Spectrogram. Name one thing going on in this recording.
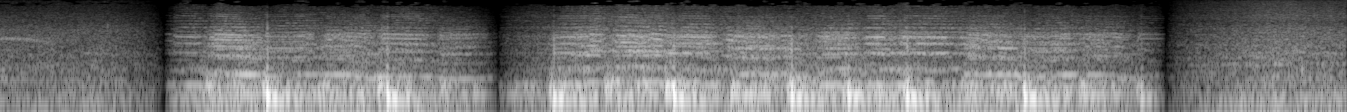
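A man calls out commands loudly through a loudspeaker, outdoors.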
